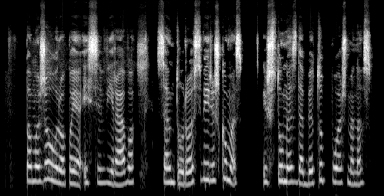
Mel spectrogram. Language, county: Lithuanian, Tauragė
